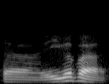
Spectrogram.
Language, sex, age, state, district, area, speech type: Bengali, male, 60+, West Bengal, Purba Bardhaman, rural, conversation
